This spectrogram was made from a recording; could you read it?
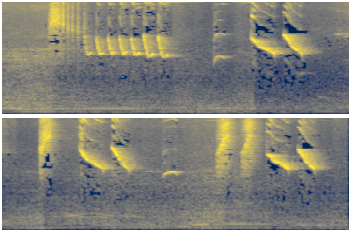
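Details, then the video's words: Lure recording of a sooty-headed bulbul singing actively: a string of sharp downward-sliding whistles, often doubled, interspersed with short buzzy bursts and faint low rumble behind. "Pancingan Burung Kapas Tembak Gacor"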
